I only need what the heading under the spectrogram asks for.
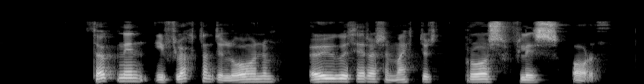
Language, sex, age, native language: Icelandic, male, 30-39, Icelandic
